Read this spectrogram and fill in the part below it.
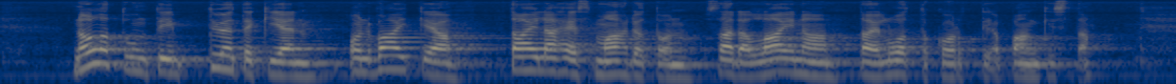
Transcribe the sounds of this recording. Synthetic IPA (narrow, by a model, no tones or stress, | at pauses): no̞lːɑt̪unt̪it̪yønt̪e̞kiænonʋɑjk̟e̞ɑt̪ɑjlæɦe̞smɑhdot̪o̞̰nsɑːdɑllɑjnɑːt̪ɑjluo̞t̪ːoko̞rt̪ːiɑ̰pɑŋkist̪ɑ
